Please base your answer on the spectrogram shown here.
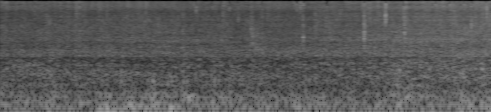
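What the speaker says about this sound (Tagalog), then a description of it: "lakas ng ulan." Steady, dense rain hiss at a beach in Puerto Princesa fills the whole stretch, a constant broadband wash with no pauses, loud and close.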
